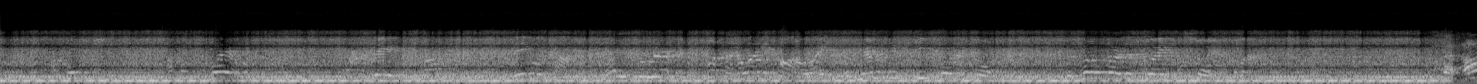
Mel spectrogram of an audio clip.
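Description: Several young men talking over one another, too indistinct to make out, over a steady low hum.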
